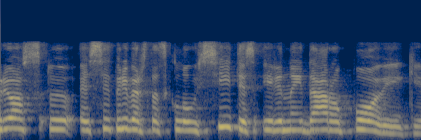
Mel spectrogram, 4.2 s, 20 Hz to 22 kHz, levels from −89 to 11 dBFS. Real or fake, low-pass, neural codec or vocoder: real; 7.2 kHz; none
